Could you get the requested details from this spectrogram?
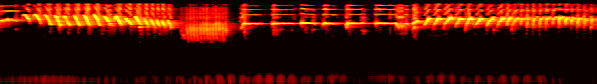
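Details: Three-month-old male canary in song: a rapid, slightly rising high trill, a short buzzy burst, a row of clear steady whistled notes, then a fast trill again.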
